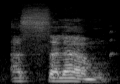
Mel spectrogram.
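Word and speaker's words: السلام: If I say As-salam, if I say As-salam, As-salamu, the peace. As-salamu. This sin is a sun letter. That's why it's carrying the shadda after al. And that's why the sukun of lam has been removed.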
